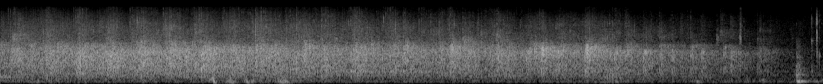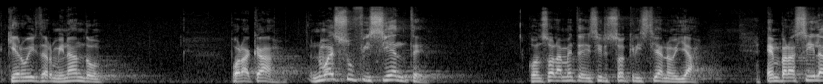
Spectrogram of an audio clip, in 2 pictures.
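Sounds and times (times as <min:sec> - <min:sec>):
audience applause: 0:00.0 - 0:08.0
speech: 0:08.4 - 0:09.4, 0:10.6 - 0:12.6, 0:13.5 - 0:16.4.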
